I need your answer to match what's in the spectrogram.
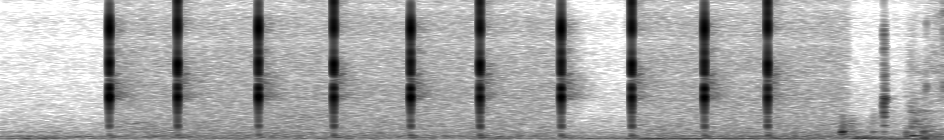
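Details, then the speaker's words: MacBook Pro Touch Bar keyboard: ten sharp, crisp key clicks, harsher than normal; owner suspects thermal expansion misaligning keycaps, sound changes when pressed below the key top. "basically it's just if thermal expansion happens and the keycaps misalign or do something then I will get weird sound like this"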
